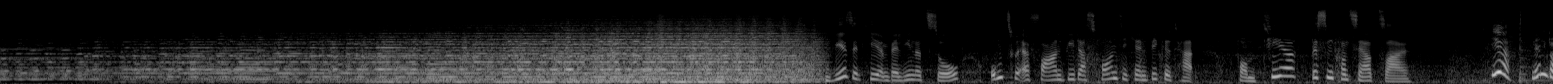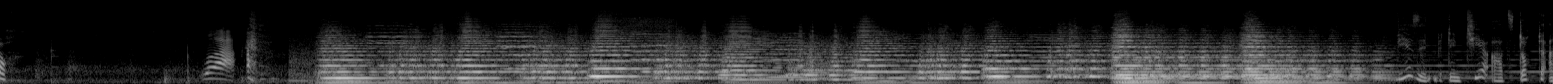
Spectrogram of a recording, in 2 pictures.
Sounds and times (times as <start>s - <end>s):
Brass instrument: 0.0s - 8.3s, 18.4s - 31.0s.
